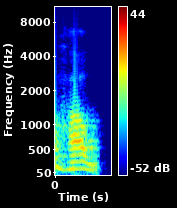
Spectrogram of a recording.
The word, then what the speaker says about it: herb: लाने के लिए टेक होता ही है, जड़ी बूटी को हब, HERB, जड़ी बूटी को HERB, हब मतलब मैंने बताया था हब, इसमें हर्ब नहीं, क्योंकि वॉविल के बाद आर साइलेंट रहता है, बताया था मैंने आपको।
